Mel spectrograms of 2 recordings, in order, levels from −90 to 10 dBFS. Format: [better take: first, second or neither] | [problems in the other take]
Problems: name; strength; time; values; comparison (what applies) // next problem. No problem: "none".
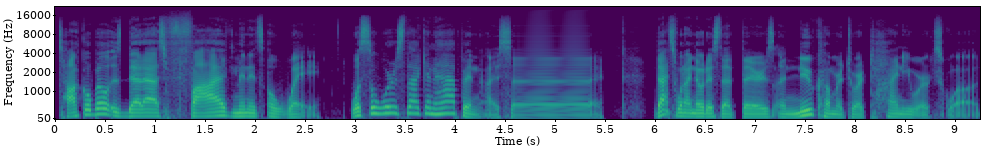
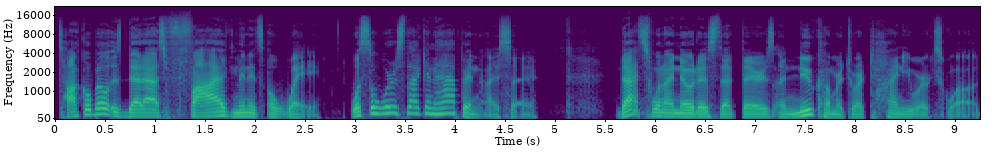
second | audio freezing; at 4.5 s for 0.5 s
